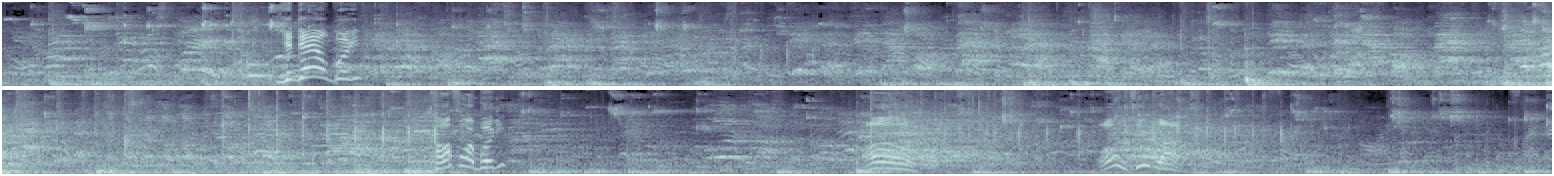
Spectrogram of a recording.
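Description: Basketball being dribbled on a hardwood gym floor while sneakers squeak briefly on the court a few times, over crowd chatter ringing in a large hall.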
